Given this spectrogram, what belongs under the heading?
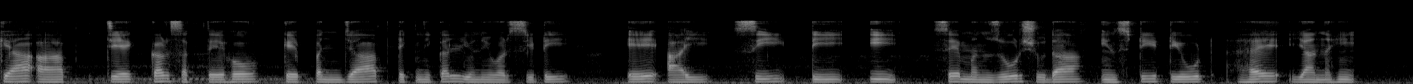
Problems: none marked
